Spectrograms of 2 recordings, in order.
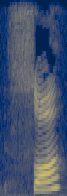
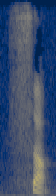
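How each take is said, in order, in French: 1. Le son est lourd et emphatique. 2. Le son est léger et simple. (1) "on dit sa" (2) "et non pas"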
